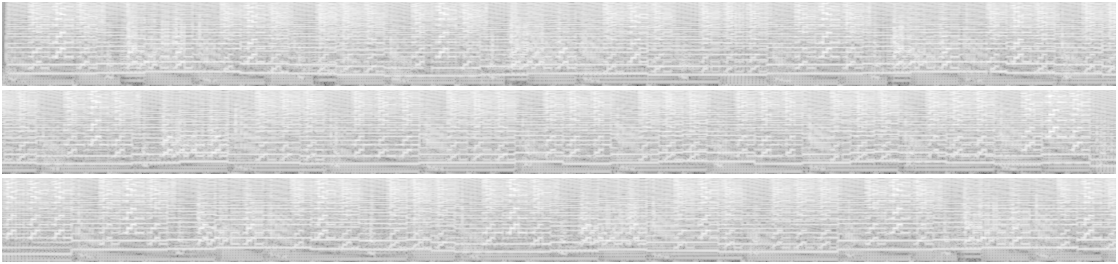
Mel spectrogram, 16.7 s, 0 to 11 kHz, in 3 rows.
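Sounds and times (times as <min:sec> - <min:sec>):
chiptune tune: 0:00.0 - 0:16.6.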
